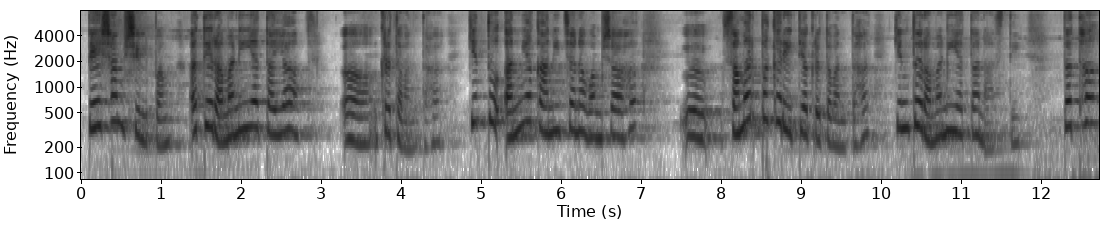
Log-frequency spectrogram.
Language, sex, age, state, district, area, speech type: Sanskrit, female, 18-30, Karnataka, Dakshina Kannada, rural, spontaneous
